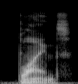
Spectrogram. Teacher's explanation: And often that D in blinds is pretty silent.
